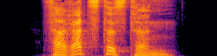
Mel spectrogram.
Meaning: 1. superlative degree of verratzt 2. inflection of verratzt: strong genitive masculine/neuter singular superlative degree
- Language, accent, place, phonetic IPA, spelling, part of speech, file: German, Germany, Berlin, [fɛɐ̯ˈʁat͡stəstn̩], verratztesten, adjective, De-verratztesten.ogg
